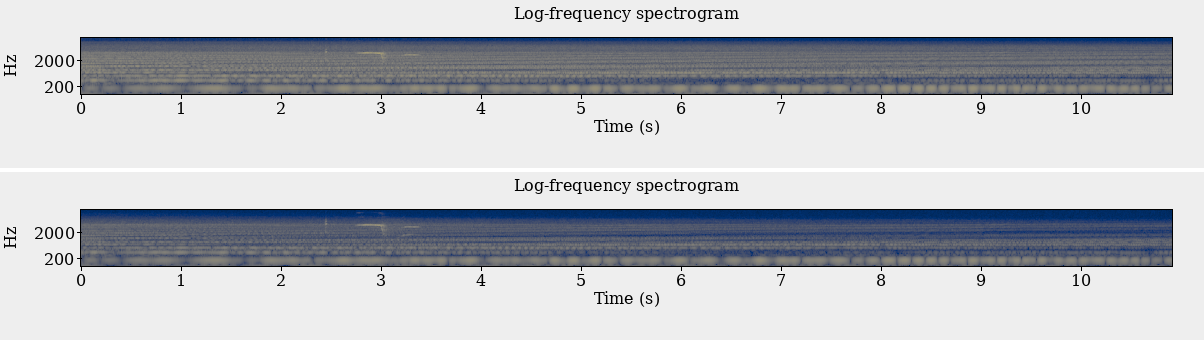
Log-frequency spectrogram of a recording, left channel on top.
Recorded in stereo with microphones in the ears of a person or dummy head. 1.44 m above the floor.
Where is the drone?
35° left (ahead or behind); by 10.9 s 65° left (ahead or behind).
